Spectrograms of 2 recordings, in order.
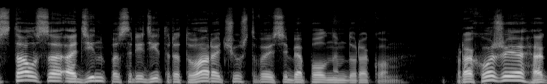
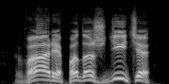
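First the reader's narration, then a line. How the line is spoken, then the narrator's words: Shout. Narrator (Russian): крикнул Никитин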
